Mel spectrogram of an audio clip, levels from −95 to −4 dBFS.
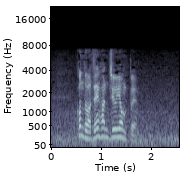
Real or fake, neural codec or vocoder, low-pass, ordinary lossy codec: real; none; 7.2 kHz; MP3, 48 kbps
